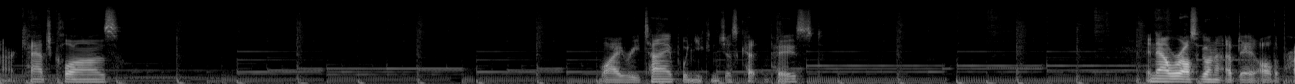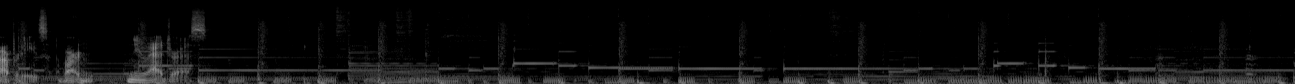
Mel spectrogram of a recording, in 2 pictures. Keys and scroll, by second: 2.1 super+c, 4.5 super+v, 5.1 super+s.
